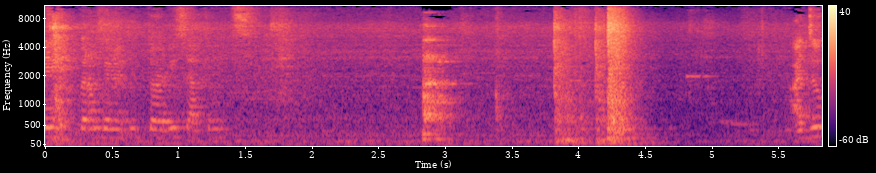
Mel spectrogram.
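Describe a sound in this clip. A microwave door opens and shuts with a clunk.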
